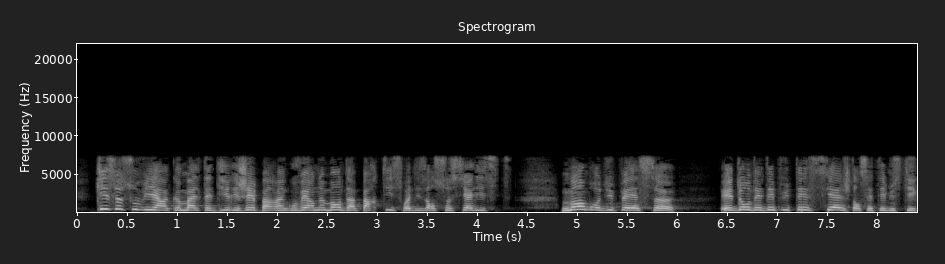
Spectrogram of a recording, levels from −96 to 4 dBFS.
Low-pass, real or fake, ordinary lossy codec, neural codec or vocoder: 7.2 kHz; real; none; none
